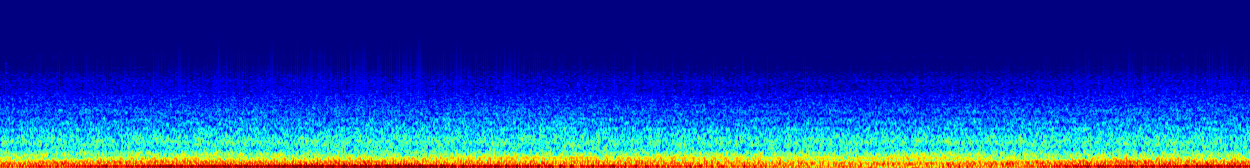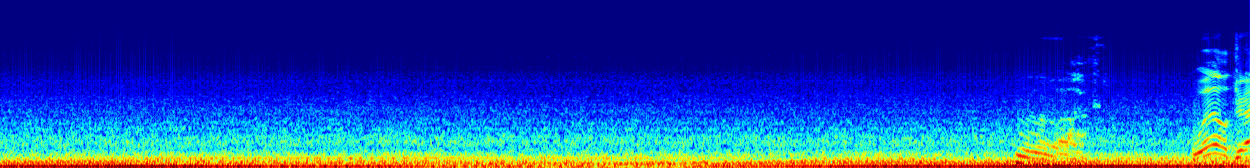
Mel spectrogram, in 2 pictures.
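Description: A truck cruising down a freeway in American Truck Simulator, with a steady low engine drone and road rumble throughout and a voice talking over it near the end.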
